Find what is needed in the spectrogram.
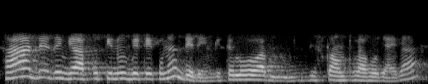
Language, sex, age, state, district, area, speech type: Hindi, female, 30-45, Uttar Pradesh, Varanasi, urban, conversation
